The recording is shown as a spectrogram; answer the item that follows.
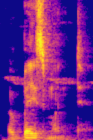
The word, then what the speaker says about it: abasement: the word is a basement it's a noun and the pronunciation of this word in British English and the American English is the same and pronounced as a basement a basement a basement a basement a basement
